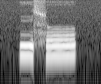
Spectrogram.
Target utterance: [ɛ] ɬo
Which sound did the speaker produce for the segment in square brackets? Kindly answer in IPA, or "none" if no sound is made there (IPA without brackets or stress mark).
ɨ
